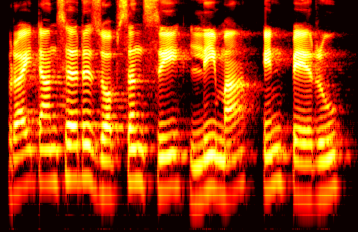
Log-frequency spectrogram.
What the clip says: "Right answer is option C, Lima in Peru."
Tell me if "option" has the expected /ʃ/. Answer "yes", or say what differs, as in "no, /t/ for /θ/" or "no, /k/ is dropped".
no, /s/ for /ʃ/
